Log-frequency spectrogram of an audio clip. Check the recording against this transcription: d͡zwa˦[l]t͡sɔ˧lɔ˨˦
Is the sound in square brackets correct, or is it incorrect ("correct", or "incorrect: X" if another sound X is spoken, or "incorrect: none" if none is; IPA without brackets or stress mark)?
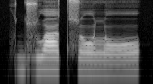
incorrect: none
